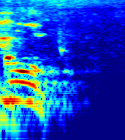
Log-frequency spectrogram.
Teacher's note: We don't pronounce N. We, that N nasalizes the previous vowel oo.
